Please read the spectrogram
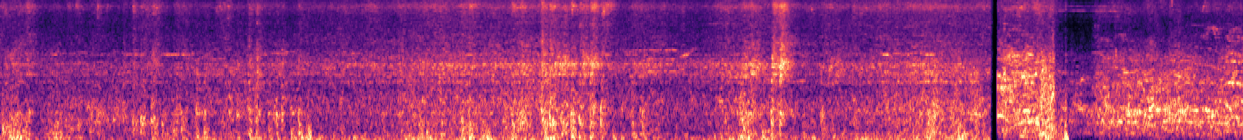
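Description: Passenger train running along the track, heard from inside the carriage as a steady rumble of wheels and body noise. It cuts off abruptly about ten seconds in, and people talking take over near the end.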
